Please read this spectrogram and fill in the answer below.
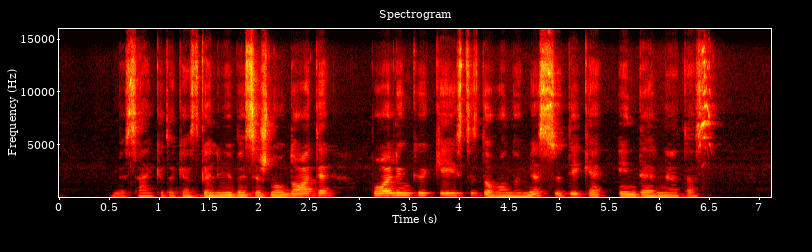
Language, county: Lithuanian, Šiauliai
